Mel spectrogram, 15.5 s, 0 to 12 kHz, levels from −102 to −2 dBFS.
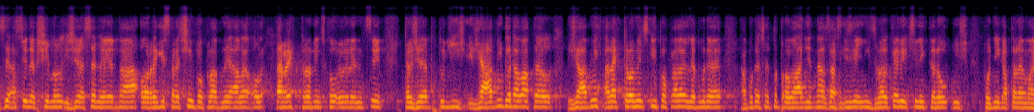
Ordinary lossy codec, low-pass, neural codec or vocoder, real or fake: Opus, 16 kbps; 7.2 kHz; codec, 16 kHz, 2 kbps, FreqCodec, smaller model; fake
